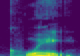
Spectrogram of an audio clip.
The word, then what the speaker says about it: Quay: pronounced I'm Quay. looking. Interesting sounds come back. Say it with me now. Pizza. With a Q. Let me see Quay. this. Quay. Quay, Not not key.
